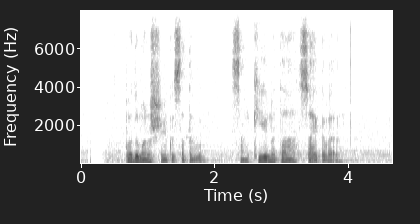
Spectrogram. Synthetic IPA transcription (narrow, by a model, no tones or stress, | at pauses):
pod̪umɐnuʂjɐjɐkusɐt̪ɐʋu | sɐŋkʰiːrnɐt̪aːsɐɦit̪ɐʋɐ̰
